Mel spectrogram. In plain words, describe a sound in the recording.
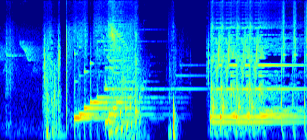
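Bright chimes ring and sparkle.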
